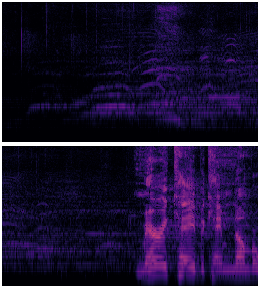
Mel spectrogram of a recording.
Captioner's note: cheers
